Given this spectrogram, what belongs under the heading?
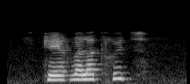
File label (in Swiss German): "kerwelskrut", alsace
